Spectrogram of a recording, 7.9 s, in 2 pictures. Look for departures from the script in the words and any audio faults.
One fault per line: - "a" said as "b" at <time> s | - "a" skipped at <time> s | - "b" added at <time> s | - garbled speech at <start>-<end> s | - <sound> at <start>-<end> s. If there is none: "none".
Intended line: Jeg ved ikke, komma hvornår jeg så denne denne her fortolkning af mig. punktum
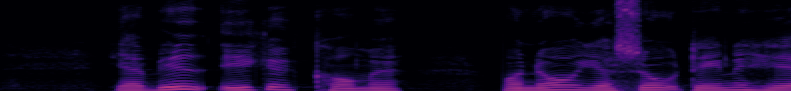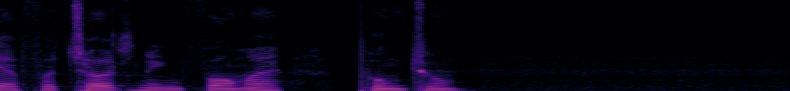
- "denne" skipped at 3.8 s
- "af" said as "for" at 4.9 s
